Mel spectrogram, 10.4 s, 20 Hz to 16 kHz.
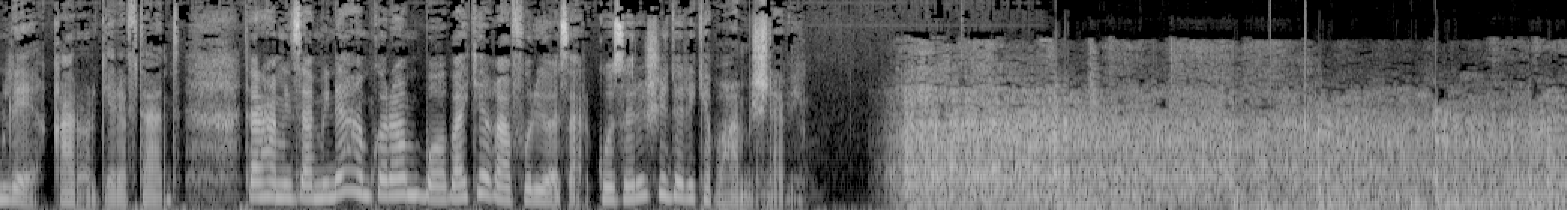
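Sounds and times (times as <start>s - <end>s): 
speech: 0.0s - 6.0s
anti-aircraft gunfire: 5.8s - 10.4s
continuous booming rumble of explosions: 5.8s - 10.4s.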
